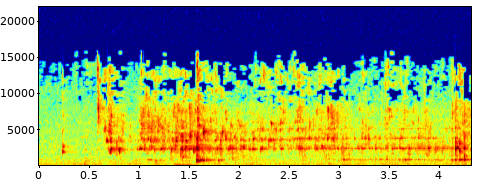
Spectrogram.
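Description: Wine pouring from a bottle into a stemless glass: a steady pour with a clear high tone from about a second in, and one sharper knock about a second and a half in.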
